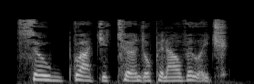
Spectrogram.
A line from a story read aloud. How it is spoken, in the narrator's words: he said, his voice gruff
